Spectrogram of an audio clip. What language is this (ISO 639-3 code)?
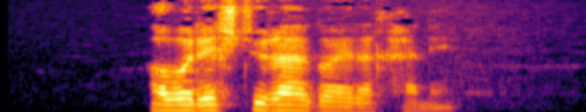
nep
